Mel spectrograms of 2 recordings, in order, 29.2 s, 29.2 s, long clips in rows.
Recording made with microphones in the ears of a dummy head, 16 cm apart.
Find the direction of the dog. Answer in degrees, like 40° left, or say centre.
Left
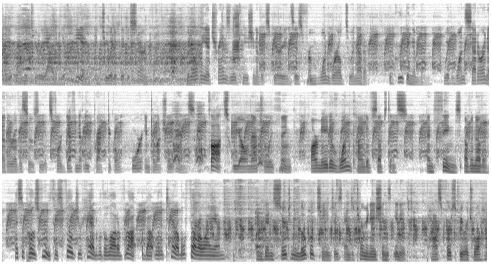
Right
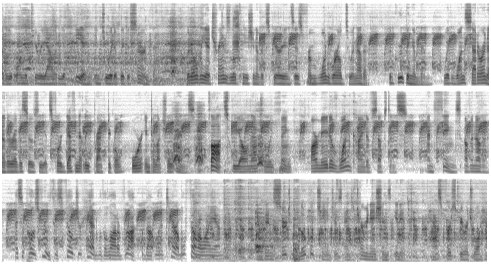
50° right.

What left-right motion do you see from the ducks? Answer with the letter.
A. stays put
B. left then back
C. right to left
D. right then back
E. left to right
A.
